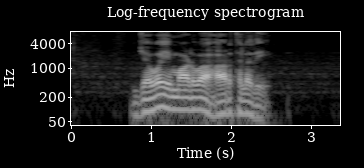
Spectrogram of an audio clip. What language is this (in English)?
Torwali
